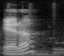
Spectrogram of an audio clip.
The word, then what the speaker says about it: Hera: In Greek, her name probably would have been pronounced something like a or era. The the H would maybe not have been voiced.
